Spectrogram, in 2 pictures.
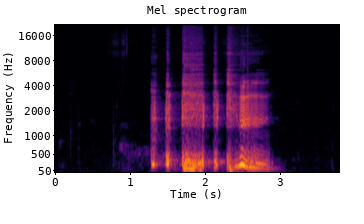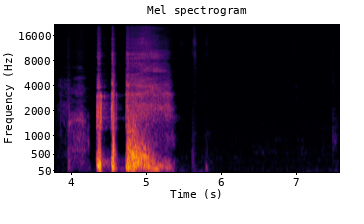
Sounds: Throat clearing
